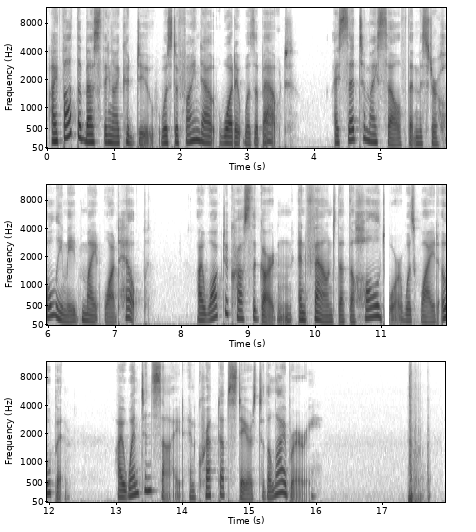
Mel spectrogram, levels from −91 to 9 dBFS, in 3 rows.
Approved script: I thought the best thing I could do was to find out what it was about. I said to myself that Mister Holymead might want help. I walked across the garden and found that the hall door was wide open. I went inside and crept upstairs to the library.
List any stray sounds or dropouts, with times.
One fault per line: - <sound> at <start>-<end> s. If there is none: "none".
- dropout at 11.1-11.1 s
- thud at 17.4-17.8 s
